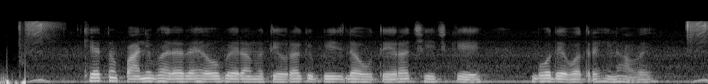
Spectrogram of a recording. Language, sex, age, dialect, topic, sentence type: Chhattisgarhi, male, 18-24, Eastern, agriculture, statement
